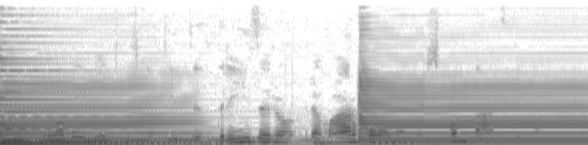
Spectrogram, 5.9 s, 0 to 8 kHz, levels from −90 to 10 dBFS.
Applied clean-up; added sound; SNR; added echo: none; Wind instrument, woodwind instrument + Acoustic guitar / Strum; -5 dB; none.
